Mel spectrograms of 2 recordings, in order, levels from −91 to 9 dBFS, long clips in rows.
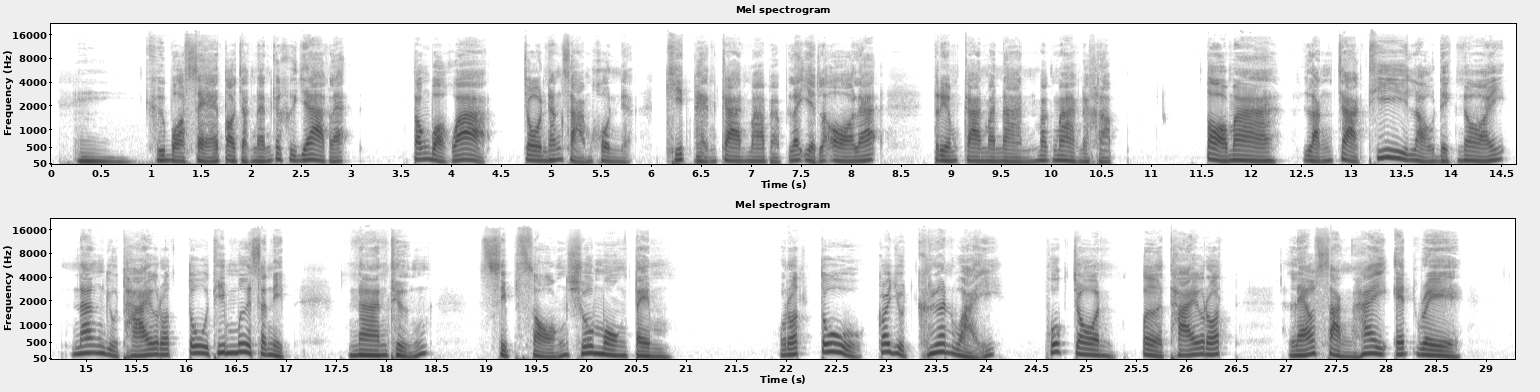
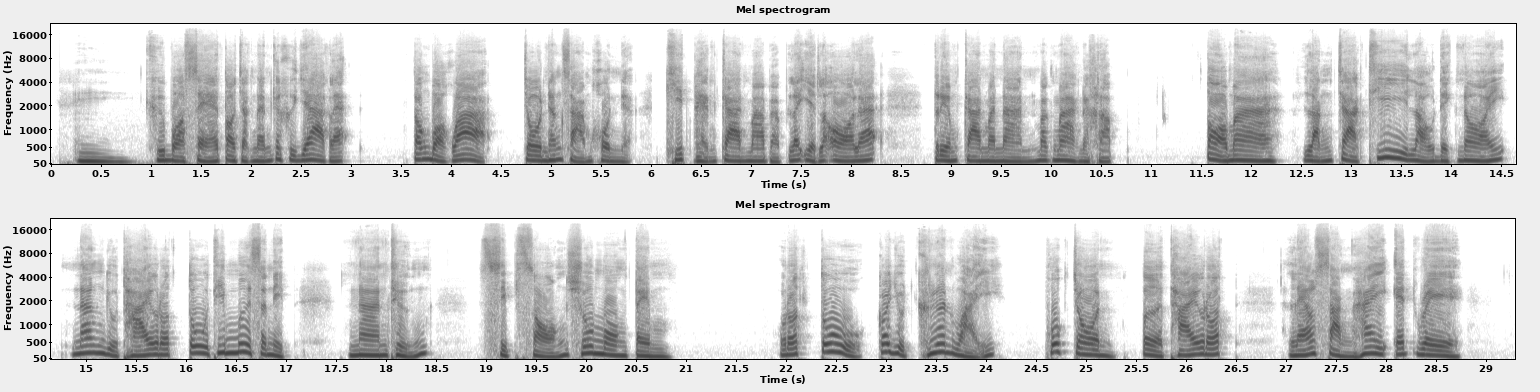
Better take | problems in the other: first | distortion; slight; 9 dB below the speech

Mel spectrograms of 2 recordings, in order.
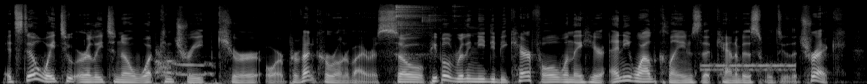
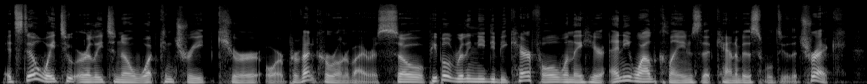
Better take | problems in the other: second | dog barking; noticeable; at 1.5 s; peak 9 dB below the speech // jangling keys; noticeable; at 4 s; peak 7 dB below the speech // phone ringing; noticeable; at 7 s; peak 10 dB below the speech

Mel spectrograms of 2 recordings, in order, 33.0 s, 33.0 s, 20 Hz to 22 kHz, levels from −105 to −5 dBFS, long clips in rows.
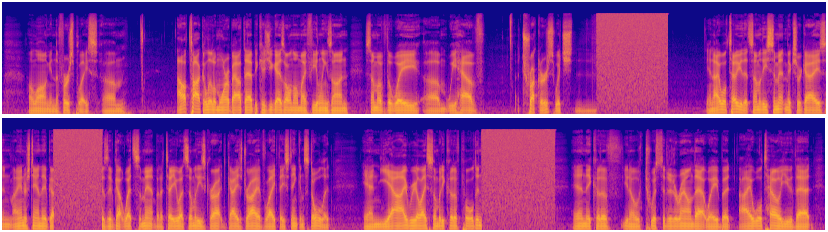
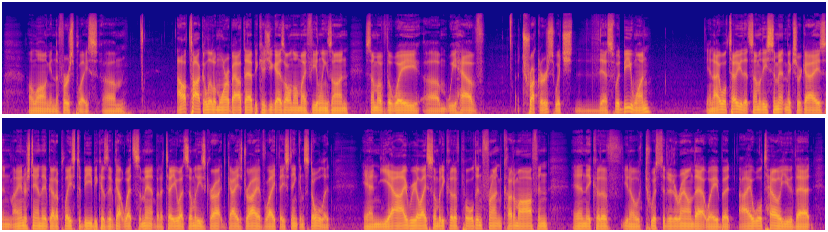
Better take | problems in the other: second | audio cutting out; filled with static; at 12 s for 1.5 s, at 18 s for 1 s and at 26 s for 1.5 s

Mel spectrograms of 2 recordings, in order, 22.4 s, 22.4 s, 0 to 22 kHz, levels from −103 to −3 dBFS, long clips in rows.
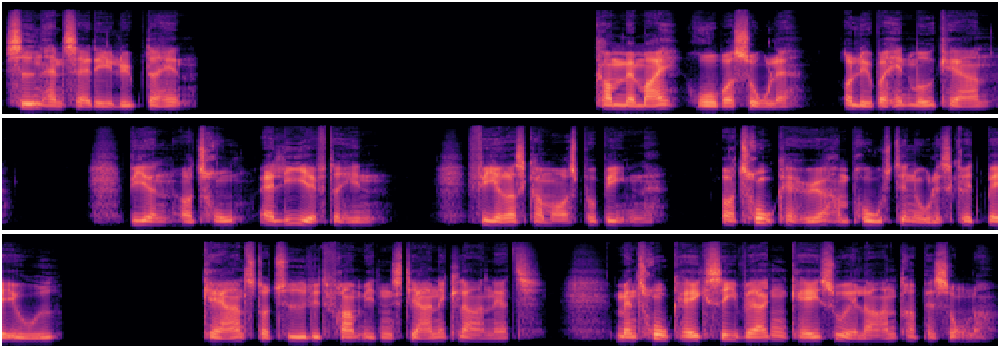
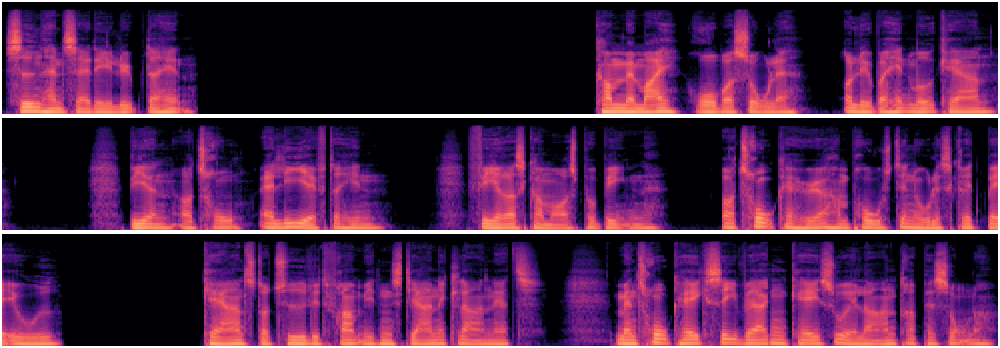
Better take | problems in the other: second | thin; very; fading below 350 Hz

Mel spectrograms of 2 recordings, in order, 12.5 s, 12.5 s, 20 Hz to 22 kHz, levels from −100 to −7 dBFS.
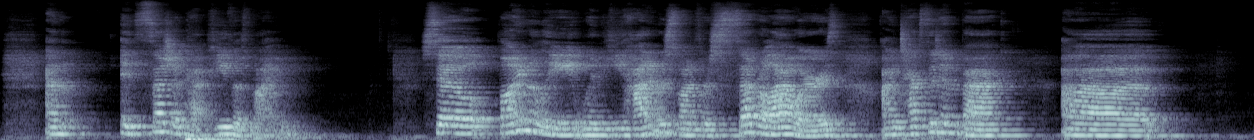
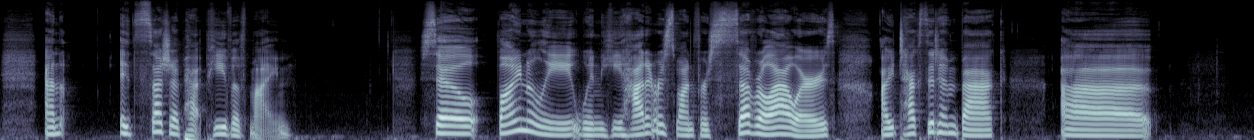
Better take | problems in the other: second | off-mic speech; far // room echo; noticeable; dies away in 1 s

